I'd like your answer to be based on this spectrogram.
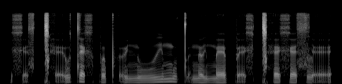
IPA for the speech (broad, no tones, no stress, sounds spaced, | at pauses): x ɛ̰ s ǀʰ ɛ̰ u̯ t ɛ x p ə pʰ ə̰ y̯ n uː i̯ m u t̪ ə̰ n ə i̯ m ɛ p ɛ̰ x ǀʰ ɛ x ɛ s l ɛ̰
